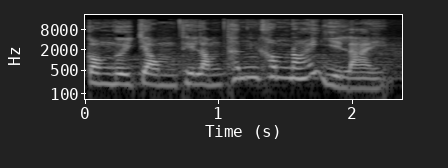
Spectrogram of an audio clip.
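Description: A woman narrating devotional stories in a measured, reverent way. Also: mid-range voice, sing-song. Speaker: storyteller. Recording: long hall reverb.

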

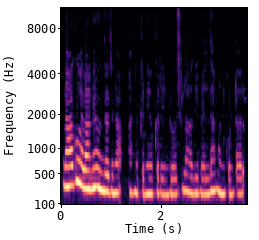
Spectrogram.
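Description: A woman's voice: a little high, fast, dark tone, natural voice. A woman voicing a worried middle-aged mother who confides her fears. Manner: anxious, confiding.

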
